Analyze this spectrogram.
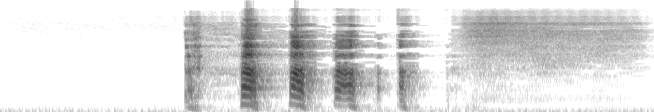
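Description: A young man laughs loudly close to a microphone.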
